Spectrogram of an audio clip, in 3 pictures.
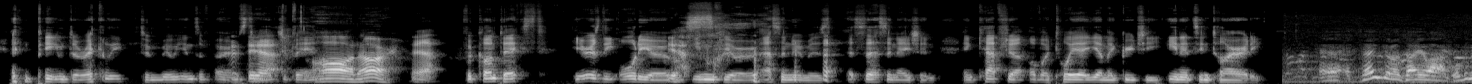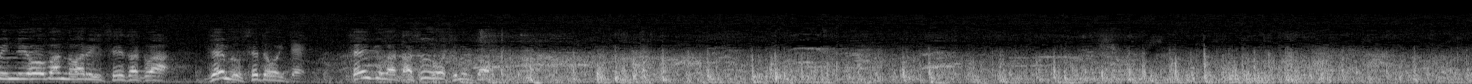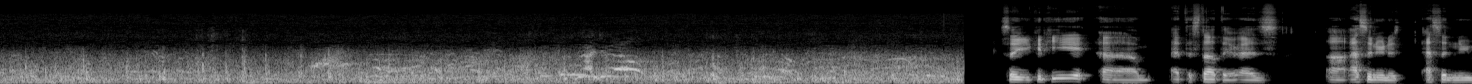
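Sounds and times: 
speech: 0.1s - 20.1s, 39.5s - 44.1s
laughter: 2.2s - 3.2s, 6.7s - 8.6s, 18.2s - 22.2s
crowd running: 12.8s - 39.1s
footsteps across stage: 17.8s - 33.5s.

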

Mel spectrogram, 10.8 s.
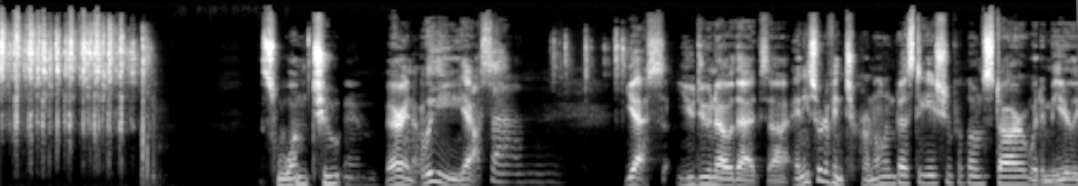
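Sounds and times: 
handful of dice rattling and clattering: 0.0s - 1.6s, 5.6s - 6.3s
speech: 2.7s - 10.7s.

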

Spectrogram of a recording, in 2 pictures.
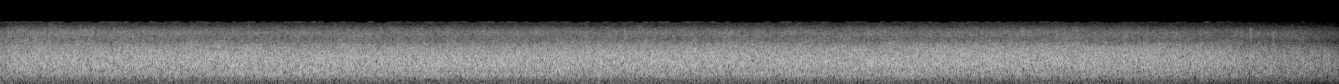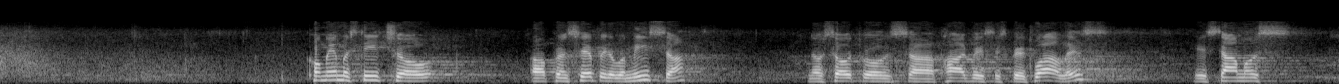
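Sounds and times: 
audience applause: 0.0s - 14.2s
speech: 16.6s - 17.8s, 18.7s - 20.4s, 21.5s - 24.5s, 25.3s - 26.3s.

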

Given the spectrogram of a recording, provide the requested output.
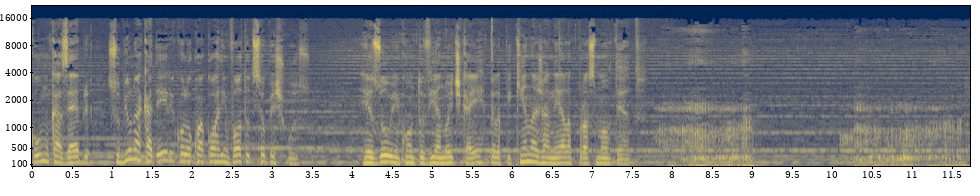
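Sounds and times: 
speech: 0.0s - 8.5s
beast's deep menacing growl: 7.7s - 9.3s, 10.0s - 11.7s.

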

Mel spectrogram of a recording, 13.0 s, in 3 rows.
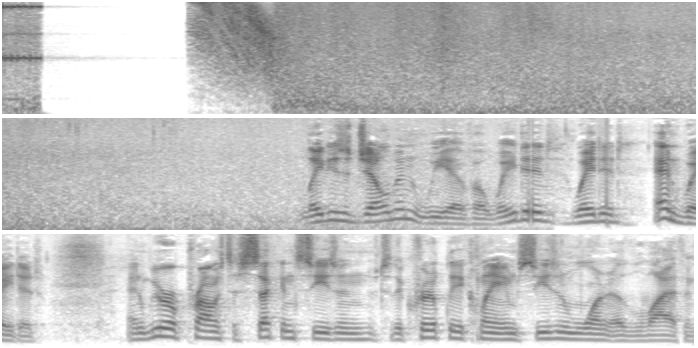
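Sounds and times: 
electronic beeps: 0.0s - 0.3s
air-to-surface missile explosion blast and roaring rumble: 1.2s - 7.6s
speech: 6.2s - 12.9s.

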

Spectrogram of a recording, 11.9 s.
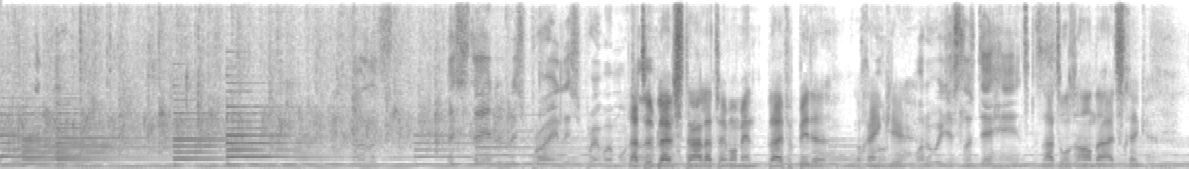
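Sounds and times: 
audience applause: 0.0s - 5.6s
sustained held musical chords: 0.0s - 11.8s
speech: 6.3s - 11.8s.

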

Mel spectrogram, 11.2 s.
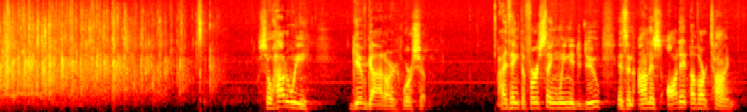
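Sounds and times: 
audience clapping: 0.0s - 3.4s
speech: 3.9s - 6.5s, 7.4s - 11.1s.

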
